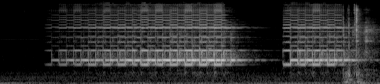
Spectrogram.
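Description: A telephone rings for an incoming call: two loud, close electronic trills, the first long and the second cut short, with no voices.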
